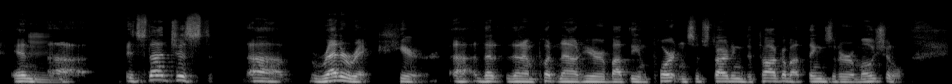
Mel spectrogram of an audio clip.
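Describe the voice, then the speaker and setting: A somewhat breathy male voice at a moderate pace, with ordinary pitch variation. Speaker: addiction recovery therapist. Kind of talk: casual conversation. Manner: animated, laughs often. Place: home room. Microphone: webcam.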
